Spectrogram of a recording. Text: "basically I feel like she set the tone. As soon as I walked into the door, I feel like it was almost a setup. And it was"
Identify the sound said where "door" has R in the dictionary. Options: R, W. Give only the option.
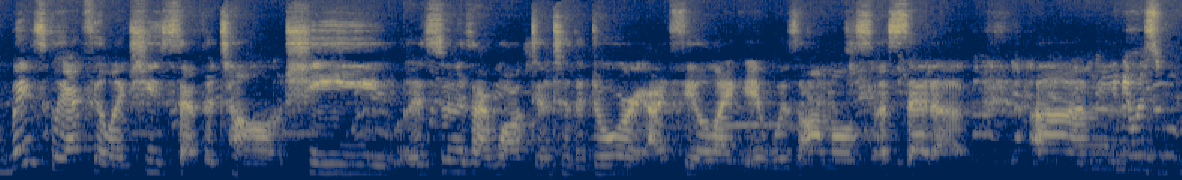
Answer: R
